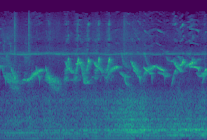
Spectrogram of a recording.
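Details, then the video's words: Chinese hwamei kept as a cage bird repeats rapid, zigzagging whistled phrases in a steady stream, loud and lively, with a low background hum. "Họat Họa Mi"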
